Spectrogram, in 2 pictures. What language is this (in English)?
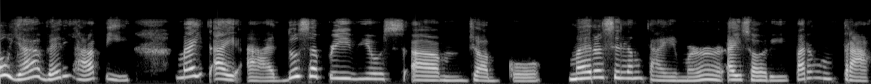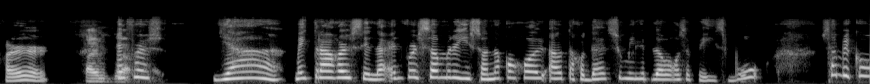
Filipino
